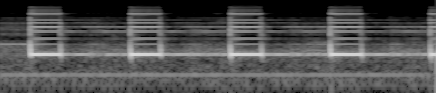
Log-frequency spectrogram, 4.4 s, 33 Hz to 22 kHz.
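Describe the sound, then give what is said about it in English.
Five steady electronic beeps of an alpine ski race start countdown at the start gate, one each second, each a short bright mid-pitched tone of equal length and loudness over a faint low hum. “Then the 5-second countdown begins.”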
